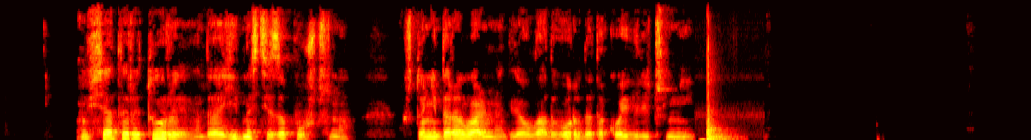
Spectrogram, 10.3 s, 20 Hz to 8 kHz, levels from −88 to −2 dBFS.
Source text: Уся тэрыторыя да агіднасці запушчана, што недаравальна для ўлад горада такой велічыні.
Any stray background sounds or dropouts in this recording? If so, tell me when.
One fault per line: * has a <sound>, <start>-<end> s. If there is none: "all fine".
* has a thud, 7.0-7.5 s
